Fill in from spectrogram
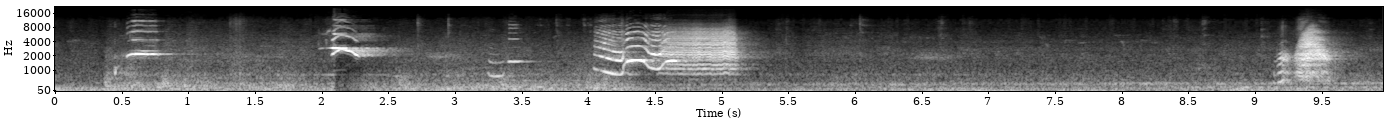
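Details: Non-stop talking Alexandrine parakeet giving short rising whistles, a brief flat note, then a loud rasping speech-like phrase of about a second, a pause, and one last harsh squawk near the end.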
